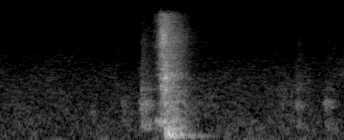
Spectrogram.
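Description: A man lets out a short, sharp shout.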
